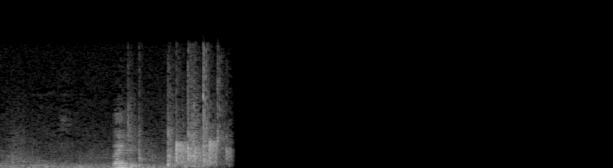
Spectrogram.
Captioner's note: clapping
